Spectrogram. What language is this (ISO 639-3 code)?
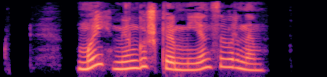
chm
